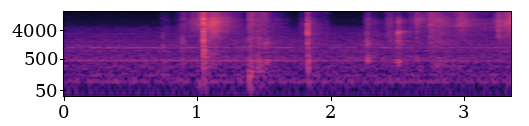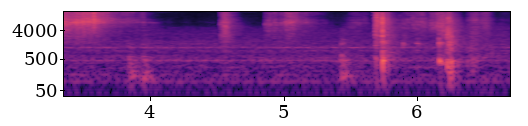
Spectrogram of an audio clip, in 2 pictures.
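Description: A spice shaker rattles as it is shaken.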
